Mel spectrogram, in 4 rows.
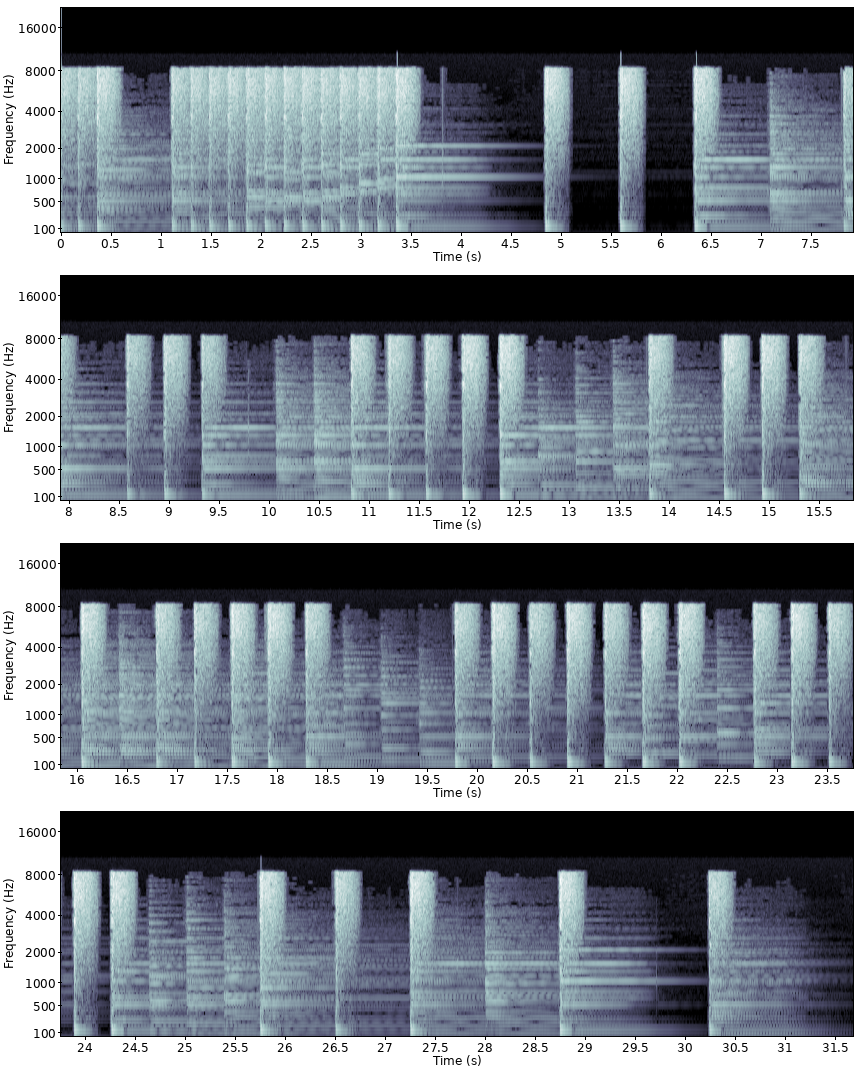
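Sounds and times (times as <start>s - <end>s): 
drum played with sticks: 0.0s - 0.6s, 1.2s - 3.6s, 4.8s - 5.8s, 6.4s - 6.6s, 8.6s - 9.5s, 10.8s - 12.6s, 13.8s - 14.0s, 14.6s - 18.5s, 19.8s - 24.5s, 25.8s - 27.5s, 28.8s - 29.0s, 30.2s - 30.5s
piano: 0.0s - 4.8s, 6.3s - 31.6s.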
